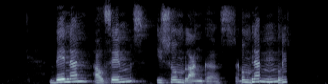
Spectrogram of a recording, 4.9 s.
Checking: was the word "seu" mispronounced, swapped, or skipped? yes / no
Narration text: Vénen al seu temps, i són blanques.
yes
